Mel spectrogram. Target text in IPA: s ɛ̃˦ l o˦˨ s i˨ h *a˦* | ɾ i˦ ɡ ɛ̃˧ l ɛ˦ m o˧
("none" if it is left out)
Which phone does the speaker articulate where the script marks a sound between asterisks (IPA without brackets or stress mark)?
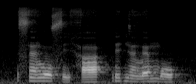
a˧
